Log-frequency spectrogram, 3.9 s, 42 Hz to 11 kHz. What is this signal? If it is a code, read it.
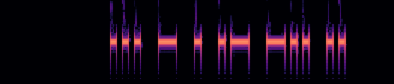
Morse code, heard as a keyed tone, about 21 wpm, 700 Hz. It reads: STEADI
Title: Build A Word - 2 Letters At A Time - 8-Letter Words - 20wpm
